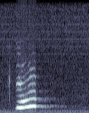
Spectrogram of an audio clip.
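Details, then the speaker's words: Acted courtroom scene from the TV drama LA Law: a man with Tourette syndrome gives a single sudden, short voiced yelp with rising pitch; simulated simple vocal tic. "Why'd you just make that sound? >> I have Tourette's syndrome. Would you tell the court what that is? >> It's a neurological disorder. It causes me to make sounds or say words or twitch in different ways."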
